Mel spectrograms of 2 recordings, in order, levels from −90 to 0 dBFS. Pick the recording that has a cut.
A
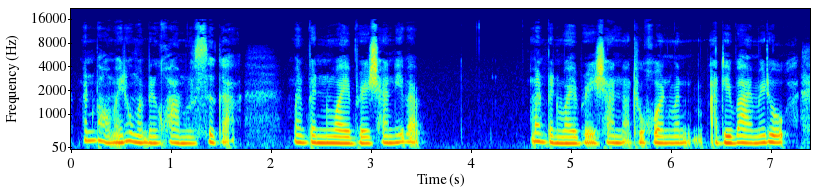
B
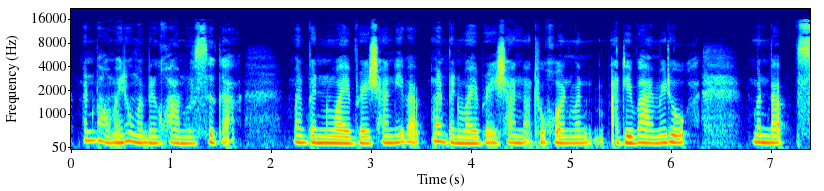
B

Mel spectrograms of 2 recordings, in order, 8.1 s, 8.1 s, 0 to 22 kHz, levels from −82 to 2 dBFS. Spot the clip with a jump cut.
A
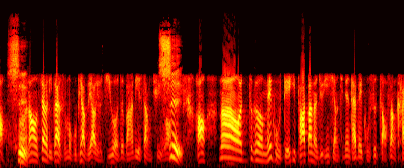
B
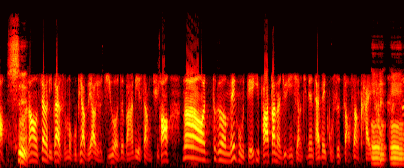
B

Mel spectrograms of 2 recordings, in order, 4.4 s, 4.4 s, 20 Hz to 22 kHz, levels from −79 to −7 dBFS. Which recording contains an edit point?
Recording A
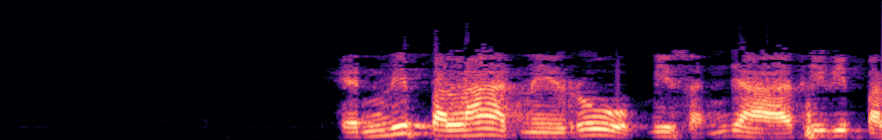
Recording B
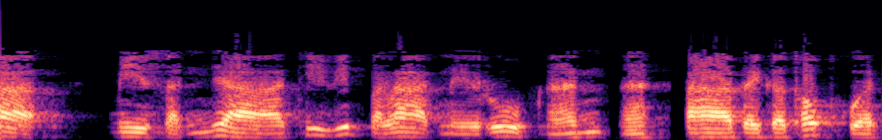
B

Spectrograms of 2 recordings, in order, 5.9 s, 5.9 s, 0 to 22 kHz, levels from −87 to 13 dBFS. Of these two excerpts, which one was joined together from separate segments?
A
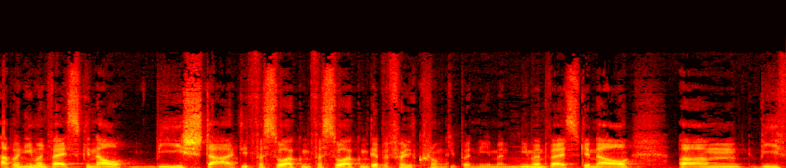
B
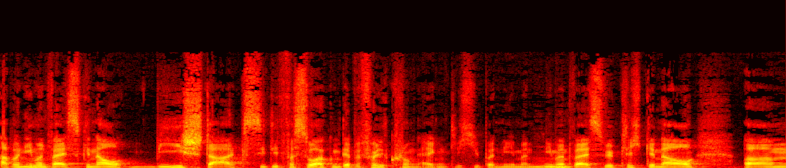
A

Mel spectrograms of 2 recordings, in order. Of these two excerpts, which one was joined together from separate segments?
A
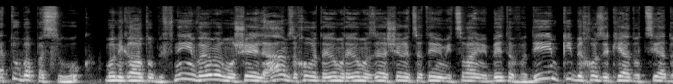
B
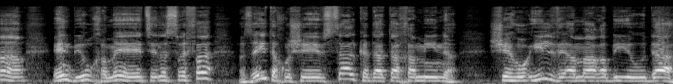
A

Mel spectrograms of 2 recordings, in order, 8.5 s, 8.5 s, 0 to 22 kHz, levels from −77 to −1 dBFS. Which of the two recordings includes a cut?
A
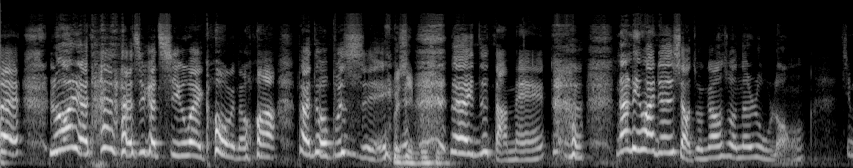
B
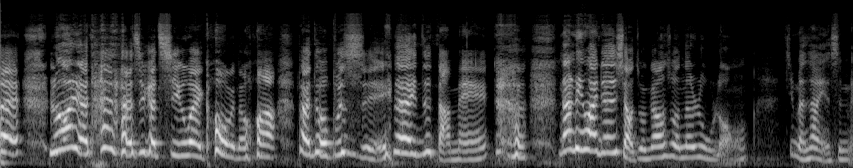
B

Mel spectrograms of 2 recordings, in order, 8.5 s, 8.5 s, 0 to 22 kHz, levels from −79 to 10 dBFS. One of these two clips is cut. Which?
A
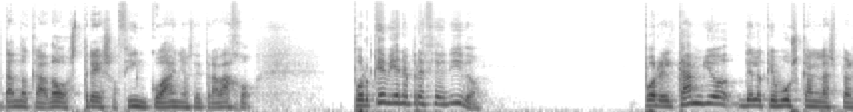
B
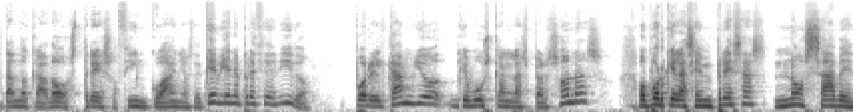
B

